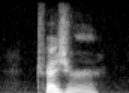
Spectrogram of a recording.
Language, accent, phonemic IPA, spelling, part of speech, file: English, US, /ˈtɹɛʒəɹə(ɹ)/, treasurer, noun, En-us-treasurer.ogg
- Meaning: 1. The government official in charge of the Treasury 2. The head of a corporation's treasury department 3. The official entrusted with the funds and revenues of an organization such as a club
